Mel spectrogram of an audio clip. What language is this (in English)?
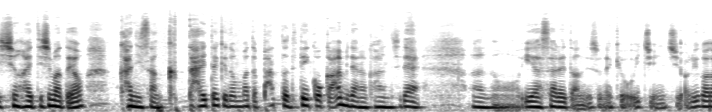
Japanese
